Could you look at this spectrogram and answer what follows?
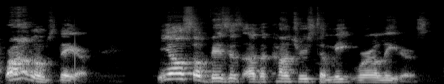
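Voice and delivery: steady, clear read-aloud voice; reading to children. A narrator's reading. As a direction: read it like a picture book for kids. Reads a children's book aloud.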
